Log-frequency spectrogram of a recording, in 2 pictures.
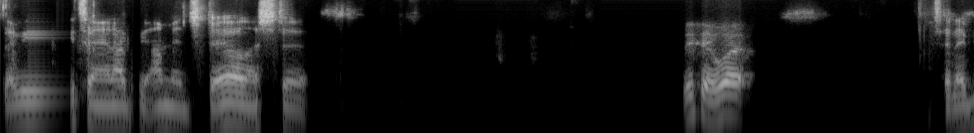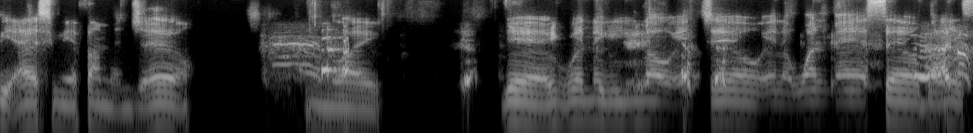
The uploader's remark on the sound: ZOOMCAST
